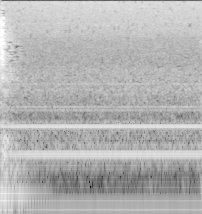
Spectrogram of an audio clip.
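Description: A steady low hum with a steady higher tone over it, unchanging throughout.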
